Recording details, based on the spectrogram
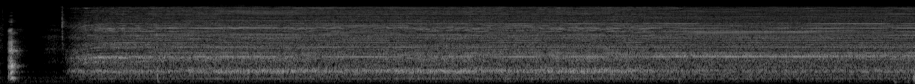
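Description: A heat tool switches on with a brief startup thump and then blows in a steady, loud, whooshing roar with a faint whine, drying craft paint close by.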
